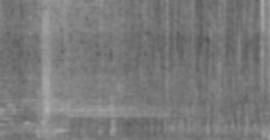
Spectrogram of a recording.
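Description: Curry sauce bubbling softly and steadily in a pan as it simmers.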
